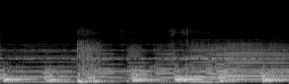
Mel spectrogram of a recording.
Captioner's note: thump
